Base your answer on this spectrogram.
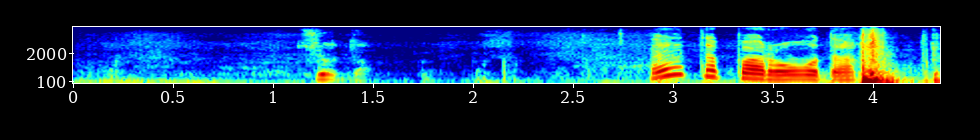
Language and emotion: Russian, neutral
